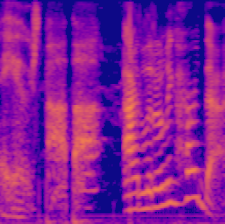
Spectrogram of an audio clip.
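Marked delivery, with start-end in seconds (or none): 0.0-0.9 low, deep, growly whisper. Retelling a voice heard while up on the computer, in a deep growly voice. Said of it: "this deep, growly voice go".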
